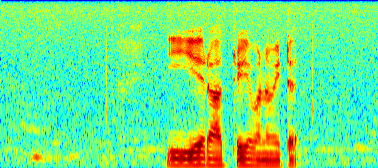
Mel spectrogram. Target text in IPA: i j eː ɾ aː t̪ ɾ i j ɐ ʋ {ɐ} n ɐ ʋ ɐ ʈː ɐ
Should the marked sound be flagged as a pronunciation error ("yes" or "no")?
no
